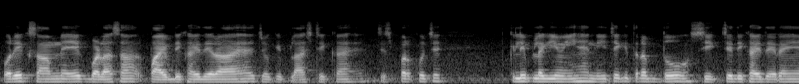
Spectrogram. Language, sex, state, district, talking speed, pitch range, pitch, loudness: Hindi, male, Uttar Pradesh, Shamli, 240 wpm, 120-135 Hz, 130 Hz, -19 LUFS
